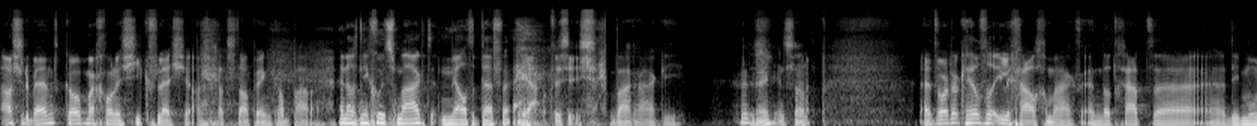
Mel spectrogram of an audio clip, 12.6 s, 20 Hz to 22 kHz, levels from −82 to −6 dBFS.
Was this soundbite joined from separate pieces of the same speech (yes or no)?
yes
